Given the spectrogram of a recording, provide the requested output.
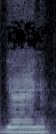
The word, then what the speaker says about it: Yang: talk about Yin and Yang, or pronounced Yang by some people, Yang for those in the know.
